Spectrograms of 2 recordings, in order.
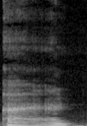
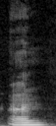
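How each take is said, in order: First: The pitch dips low and comes back up. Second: The pitch stays high and level.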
